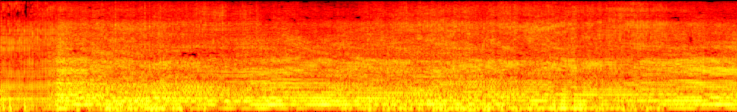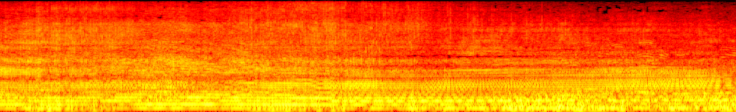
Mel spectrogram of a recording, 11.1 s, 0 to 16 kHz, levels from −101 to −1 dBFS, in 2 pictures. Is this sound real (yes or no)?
yes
